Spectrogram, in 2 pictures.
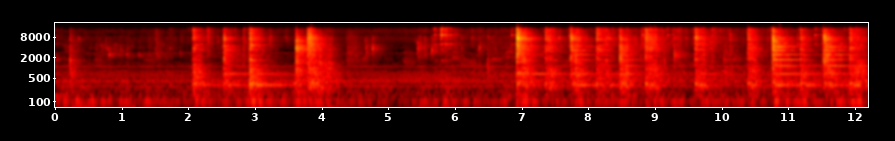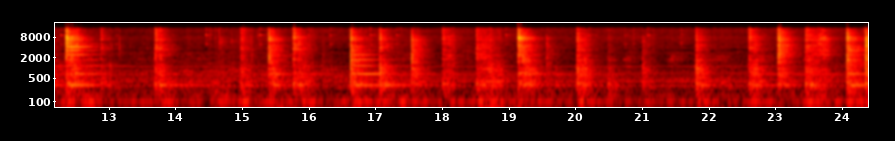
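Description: Cashews roasting in a pan for bun halwa, stirred with a metal spoon: repeated bright clinks and scrapes against the pan in an irregular rhythm, close and moderately loud, with no talking.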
